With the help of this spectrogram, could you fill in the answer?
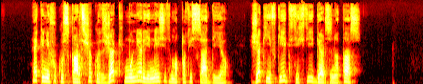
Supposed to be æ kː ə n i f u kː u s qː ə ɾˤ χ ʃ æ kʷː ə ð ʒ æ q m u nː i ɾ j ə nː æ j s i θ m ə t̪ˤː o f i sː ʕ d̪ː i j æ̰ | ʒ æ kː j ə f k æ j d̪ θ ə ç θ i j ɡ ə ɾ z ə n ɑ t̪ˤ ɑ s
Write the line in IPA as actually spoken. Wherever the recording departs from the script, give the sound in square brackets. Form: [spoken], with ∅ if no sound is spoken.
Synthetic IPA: æ kː ə n i f u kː u s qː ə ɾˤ [θ] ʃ æ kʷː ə ð ʒ æ [k] m u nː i ɾ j ə nː æ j s i θ m ə t̪ˤː o [θ] i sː ʕ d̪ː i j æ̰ | ʒ æ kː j ə f k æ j d̪ θ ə ç θ i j ɡ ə ɾ z ə n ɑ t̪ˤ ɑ s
